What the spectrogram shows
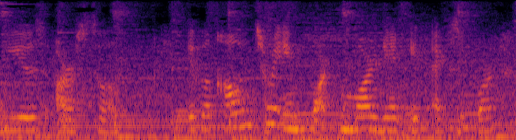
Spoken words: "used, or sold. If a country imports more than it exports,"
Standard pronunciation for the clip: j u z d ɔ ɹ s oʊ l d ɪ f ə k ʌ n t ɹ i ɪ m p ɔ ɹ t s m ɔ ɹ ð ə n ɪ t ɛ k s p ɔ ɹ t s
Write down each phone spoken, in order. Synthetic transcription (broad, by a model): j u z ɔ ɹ s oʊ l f ɪ f ə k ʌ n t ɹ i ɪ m p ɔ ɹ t m ɔ ɹ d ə n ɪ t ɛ k s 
